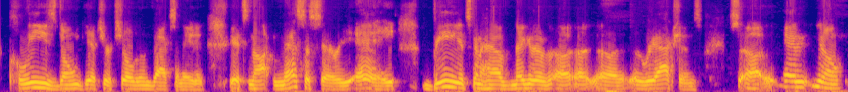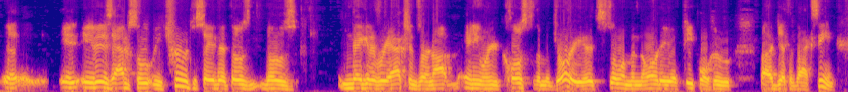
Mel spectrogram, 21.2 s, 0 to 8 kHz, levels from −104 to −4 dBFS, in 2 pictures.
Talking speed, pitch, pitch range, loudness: 155 wpm, 130 Hz, 120-150 Hz, -17 LUFS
